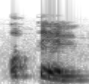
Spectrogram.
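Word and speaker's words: hôtel: also some they're like hotel or loge and omo and if i have open hotel world like in the uh english we have hotel and in french we say hotel so uh h-o-t-e-l with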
